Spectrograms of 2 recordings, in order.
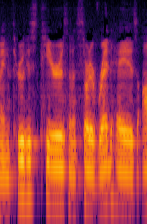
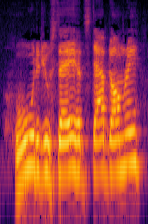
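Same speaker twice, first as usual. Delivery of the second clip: stern headmaster; 13 semitones higher, 11 dB louder than usual. A narrator's reading. Headmaster pressing questions.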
